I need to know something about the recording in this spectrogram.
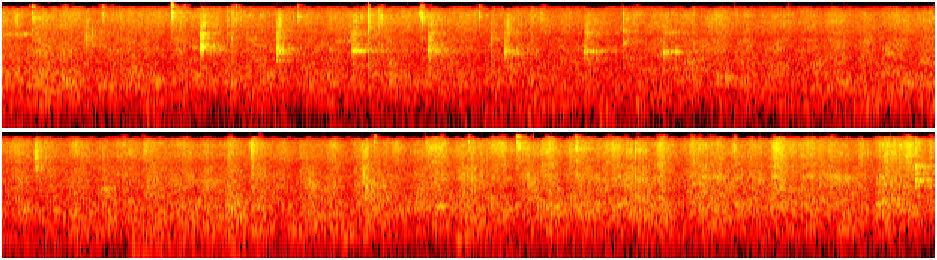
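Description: Hooves thud steadily on soft dirt as a horse trots.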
